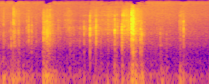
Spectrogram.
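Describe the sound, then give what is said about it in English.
Soft crinkling and rustling of a paper slip being pulled out of a small bag of prize-draw entries, with a few faint, scattered crackles at low volume. “I'm going to give them a bit of a swirl around in the bag. And it's very exciting audio, isn't it? And here we go. I'm going to pull a piece of paper out,”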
